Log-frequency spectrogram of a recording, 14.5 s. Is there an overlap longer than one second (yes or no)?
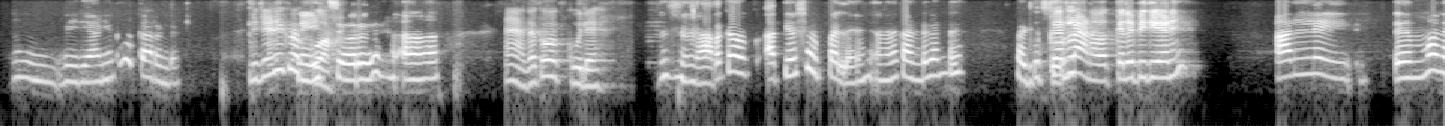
no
